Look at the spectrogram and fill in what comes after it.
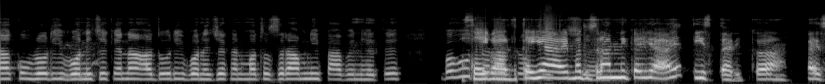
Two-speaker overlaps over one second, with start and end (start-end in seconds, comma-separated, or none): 4.7-6.2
